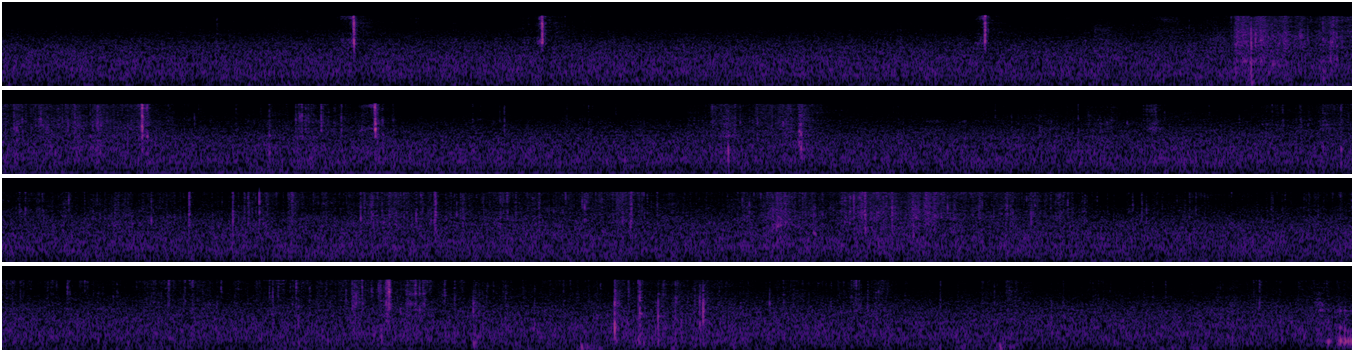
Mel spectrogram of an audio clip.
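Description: A handheld lighter clicks sharply a few times as it is struck against birch bark. Once the bark catches, it crackles as it burns, and dry twigs rustle and snap as they are laid onto the small flame.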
